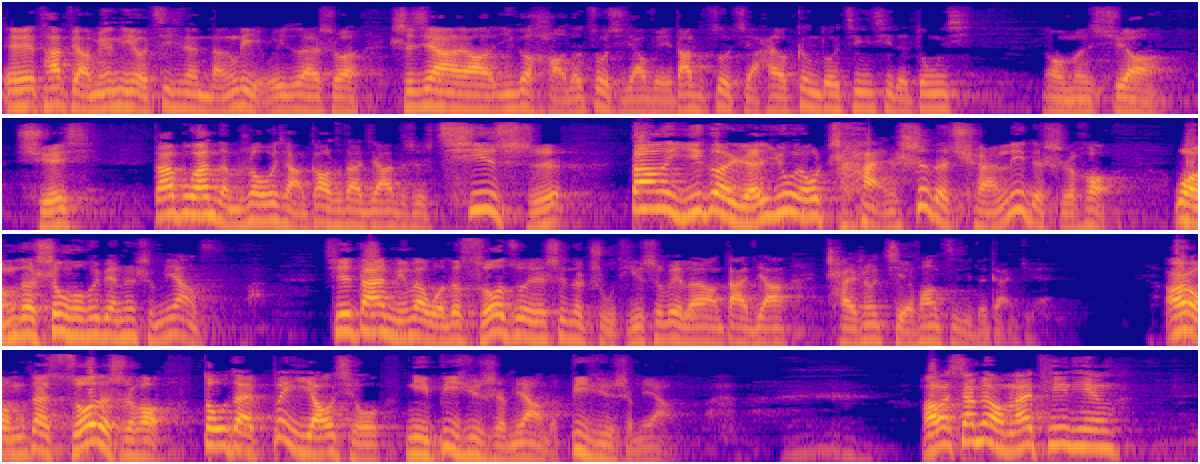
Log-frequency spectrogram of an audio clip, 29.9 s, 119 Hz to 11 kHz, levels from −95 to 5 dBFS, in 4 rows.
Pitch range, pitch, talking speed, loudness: 125-185 Hz, 150 Hz, 325 characters per minute, -18 LUFS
